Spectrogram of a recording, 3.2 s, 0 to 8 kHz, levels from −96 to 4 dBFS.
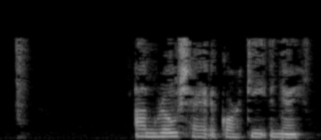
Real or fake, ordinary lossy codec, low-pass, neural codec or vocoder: real; MP3, 24 kbps; 7.2 kHz; none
